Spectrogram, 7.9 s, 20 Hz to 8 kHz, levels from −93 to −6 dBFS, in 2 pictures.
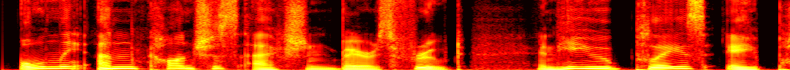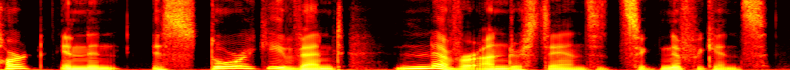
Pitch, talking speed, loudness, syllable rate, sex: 150 Hz, 145 wpm, -21 LUFS, 4.9 syllables/s, male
